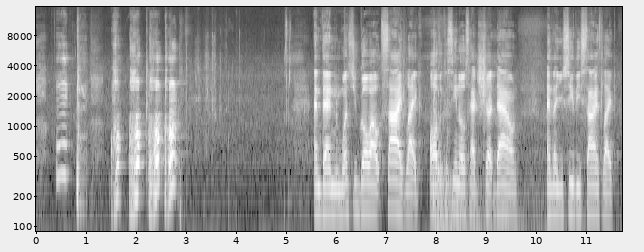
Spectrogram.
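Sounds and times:
person stifled coughing behind closed lips: 0.4s - 3.0s
speech: 1.5s - 3.0s, 5.6s - 11.6s.

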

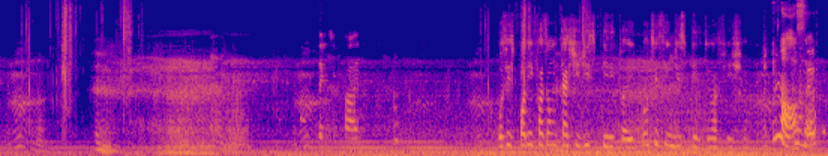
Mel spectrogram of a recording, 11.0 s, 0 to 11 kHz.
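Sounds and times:
low rumbling guttural growl: 0.0s - 11.0s
wet chewing and crunching: 0.2s - 1.9s, 6.4s - 8.0s
speech: 4.2s - 5.5s, 6.6s - 11.0s.

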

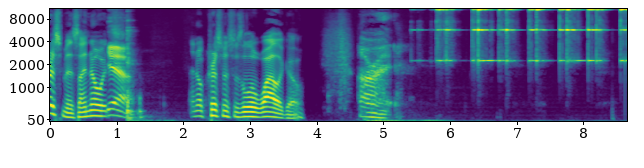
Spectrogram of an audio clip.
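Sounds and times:
speech: 0.0s - 1.5s, 2.2s - 5.4s
bright bells ringing in rhythmic bursts: 5.5s - 8.6s.

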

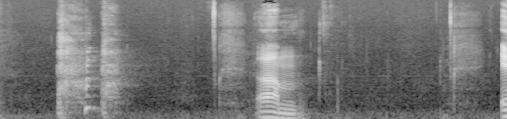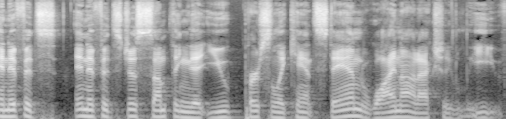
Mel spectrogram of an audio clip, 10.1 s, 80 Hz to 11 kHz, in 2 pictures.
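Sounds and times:
person coughing with a voiced hacking cough: 0.6s - 1.4s
speech: 2.6s - 3.2s, 5.0s - 10.1s.

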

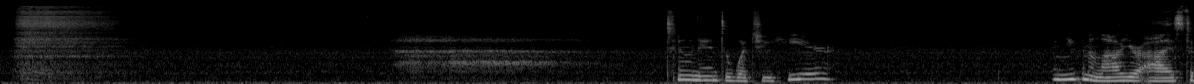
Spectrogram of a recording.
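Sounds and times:
quieter steady breath: 0.0s - 1.6s, 3.8s - 6.5s
speech: 6.8s - 8.4s, 10.5s - 11.9s.

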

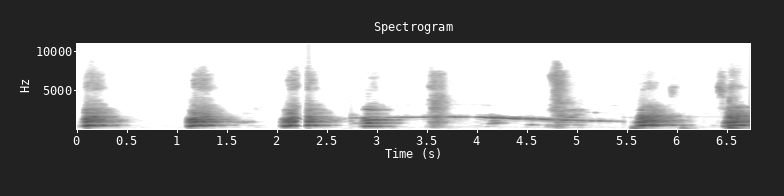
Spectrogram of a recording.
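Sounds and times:
dog barking excitedly: 0.0s - 3.2s, 5.6s - 6.7s
dog whining: 2.8s - 5.5s.

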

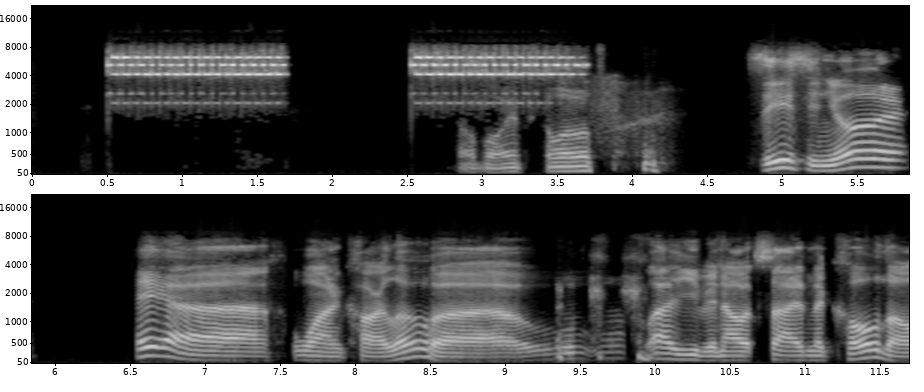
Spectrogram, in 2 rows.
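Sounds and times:
telephone ringing on an outgoing call: 0.5s - 1.7s, 2.5s - 3.7s
speech: 2.9s - 5.9s, 6.5s - 11.6s
laughter: 8.5s - 10.2s.

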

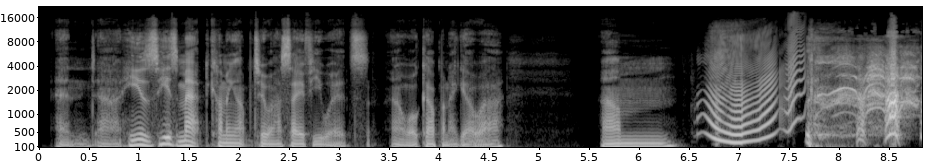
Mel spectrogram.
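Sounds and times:
speech: 0.2s - 4.8s, 5.6s - 6.4s, 7.6s - 8.8s
fart sound effect: 6.6s - 7.8s
laughter: 7.6s - 8.8s.

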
